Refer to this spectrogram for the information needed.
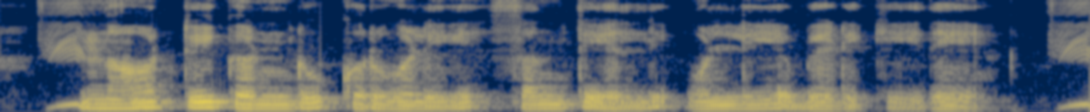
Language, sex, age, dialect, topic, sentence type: Kannada, male, 51-55, Mysore Kannada, agriculture, statement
